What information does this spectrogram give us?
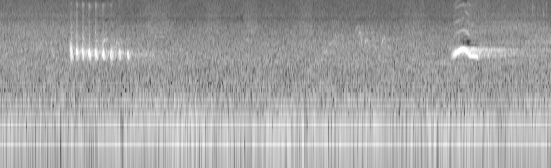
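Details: Yellow-breasted chat in a spring holler, several birds chasing one another nearby: a quick burst of about seven clipped notes, then a long pause, then a single louder squealing, bending whistle.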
